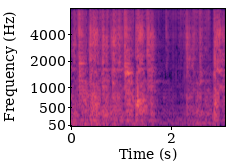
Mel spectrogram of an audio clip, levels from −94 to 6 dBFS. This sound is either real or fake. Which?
fake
